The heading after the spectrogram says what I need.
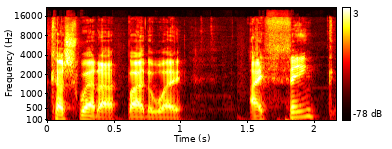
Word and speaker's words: Cachoeira: So this is pronounced Cachoeira, by the way.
